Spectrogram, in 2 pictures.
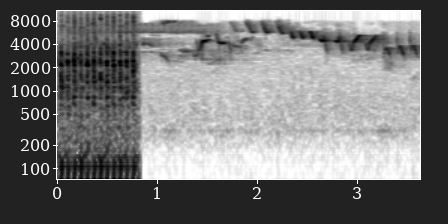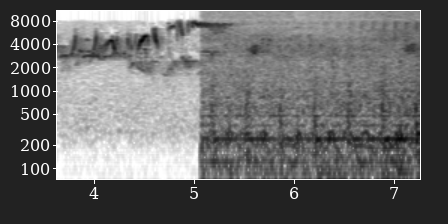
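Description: A motor runs, then cuts off abruptly under a few seconds of rapid, high bird chirping. About two seconds before the end, a steady mechanical hum cuts in just as suddenly.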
